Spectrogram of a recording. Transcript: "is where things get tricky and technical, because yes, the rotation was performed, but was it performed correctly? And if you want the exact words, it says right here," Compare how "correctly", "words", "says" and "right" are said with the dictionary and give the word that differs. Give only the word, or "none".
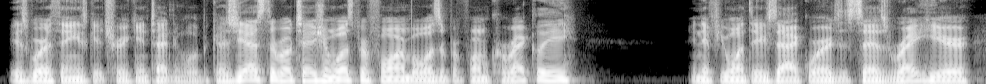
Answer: none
